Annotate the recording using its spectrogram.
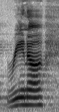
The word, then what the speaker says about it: Rhina: And also you can follow me at Colors of Rena, and or you can follow me on Rena Valentine, but my name is spelled R-H-I-N-A, kind of like the Rhine River, except it's with an A, Rena.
